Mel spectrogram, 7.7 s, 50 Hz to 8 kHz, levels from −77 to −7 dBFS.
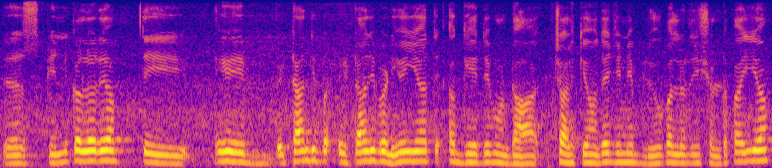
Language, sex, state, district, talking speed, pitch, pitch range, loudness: Punjabi, male, Punjab, Kapurthala, 210 wpm, 155 Hz, 145-170 Hz, -16 LUFS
